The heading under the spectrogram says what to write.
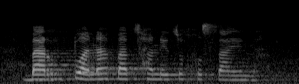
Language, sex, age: Tswana, female, 21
